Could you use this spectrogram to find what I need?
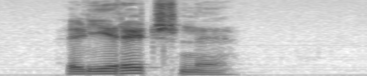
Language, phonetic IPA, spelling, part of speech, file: Polish, [lʲiˈrɨt͡ʃnɨ], liryczny, adjective, Pl-liryczny.ogg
